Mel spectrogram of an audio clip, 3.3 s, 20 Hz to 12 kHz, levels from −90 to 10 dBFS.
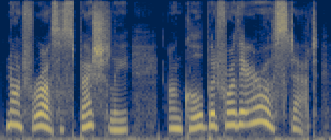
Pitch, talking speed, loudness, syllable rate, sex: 250 Hz, 165 wpm, -17 LUFS, 5.6 syllables/s, female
